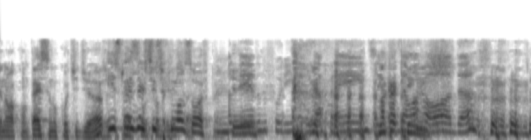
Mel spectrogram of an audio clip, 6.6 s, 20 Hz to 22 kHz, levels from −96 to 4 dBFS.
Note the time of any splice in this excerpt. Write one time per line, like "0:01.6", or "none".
0:01.3
0:02.9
